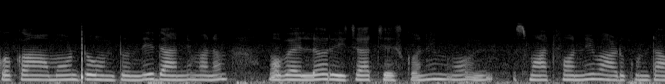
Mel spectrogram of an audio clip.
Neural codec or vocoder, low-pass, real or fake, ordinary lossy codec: none; 7.2 kHz; real; none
